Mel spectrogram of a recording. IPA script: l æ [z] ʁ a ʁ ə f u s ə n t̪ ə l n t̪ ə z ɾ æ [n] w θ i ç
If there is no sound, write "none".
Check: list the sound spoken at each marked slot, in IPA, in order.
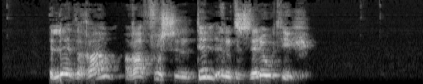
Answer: ð, none

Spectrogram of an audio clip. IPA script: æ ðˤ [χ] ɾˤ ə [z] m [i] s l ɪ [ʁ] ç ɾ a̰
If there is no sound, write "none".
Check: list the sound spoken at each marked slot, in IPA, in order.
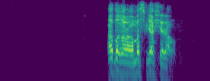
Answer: ʁ, ʁ, æ, ʁ

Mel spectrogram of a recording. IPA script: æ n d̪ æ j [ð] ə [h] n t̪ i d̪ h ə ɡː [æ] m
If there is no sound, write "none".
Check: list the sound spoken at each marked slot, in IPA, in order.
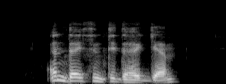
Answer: θ, none, æ

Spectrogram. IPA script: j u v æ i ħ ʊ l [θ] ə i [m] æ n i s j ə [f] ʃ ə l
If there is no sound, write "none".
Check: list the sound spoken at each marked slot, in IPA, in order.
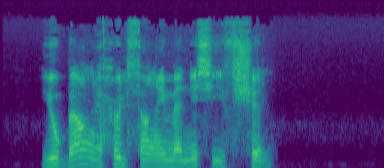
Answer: f, m, f

